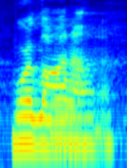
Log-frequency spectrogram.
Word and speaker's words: Morlana: And then back on Morala, one Morala, How did I say it before? I can't remember. Morlana. Morlana won.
